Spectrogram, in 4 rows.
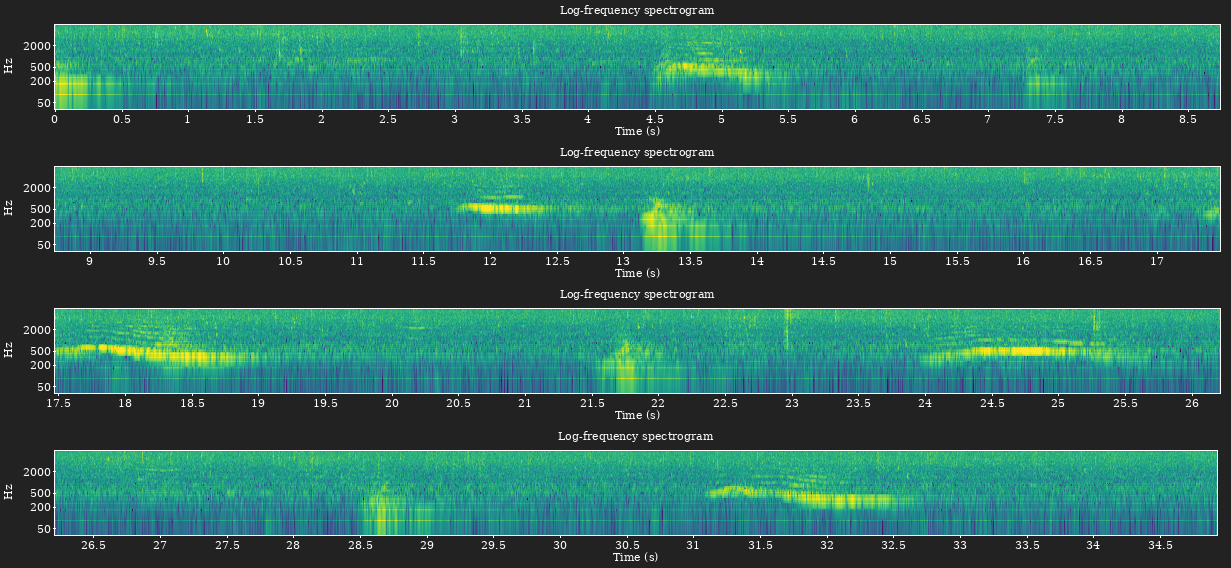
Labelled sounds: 4.7	5.1	humpback whale, 0.78 to 2.6 kHz
11.9	12.3	humpback whale, 1.0 to 1.2 kHz
17.6	18.5	humpback whale, 0.78 to 2.0 kHz
24.9	25.2	humpback whale, 0.78 to 1.0 kHz
26.8	27.2	humpback whale, 2.1 to 2.4 kHz
31.4	32.0	humpback whale, 0.97 to 1.6 kHz

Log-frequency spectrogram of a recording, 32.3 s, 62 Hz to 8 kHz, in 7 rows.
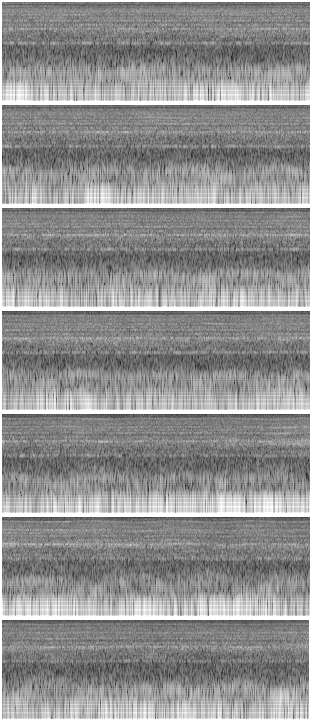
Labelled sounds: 13.8	14.4	vessel noise, 1.0 to 4.1 kHz
22.3	23.7	vessel noise, 1.0 to 7.2 kHz

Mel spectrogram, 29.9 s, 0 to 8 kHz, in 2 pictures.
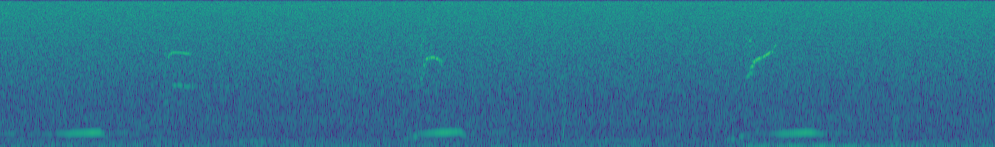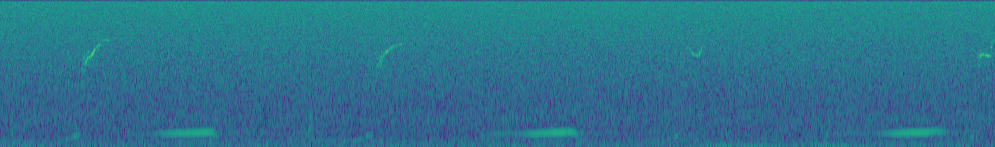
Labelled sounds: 2.5	2.9	humpback whale, 1.2 to 2.7 kHz
6.3	6.7	humpback whale, 1.9 to 2.4 kHz
11.2	11.7	humpback whale, 1.9 to 3.1 kHz
16.2	16.5	humpback whale, 2.0 to 3.2 kHz
20.6	21.0	humpback whale, 1.9 to 3.3 kHz
25.2	25.5	humpback whale, 2.4 to 3.0 kHz
29.6	29.8	humpback whale, 2.2 to 2.7 kHz

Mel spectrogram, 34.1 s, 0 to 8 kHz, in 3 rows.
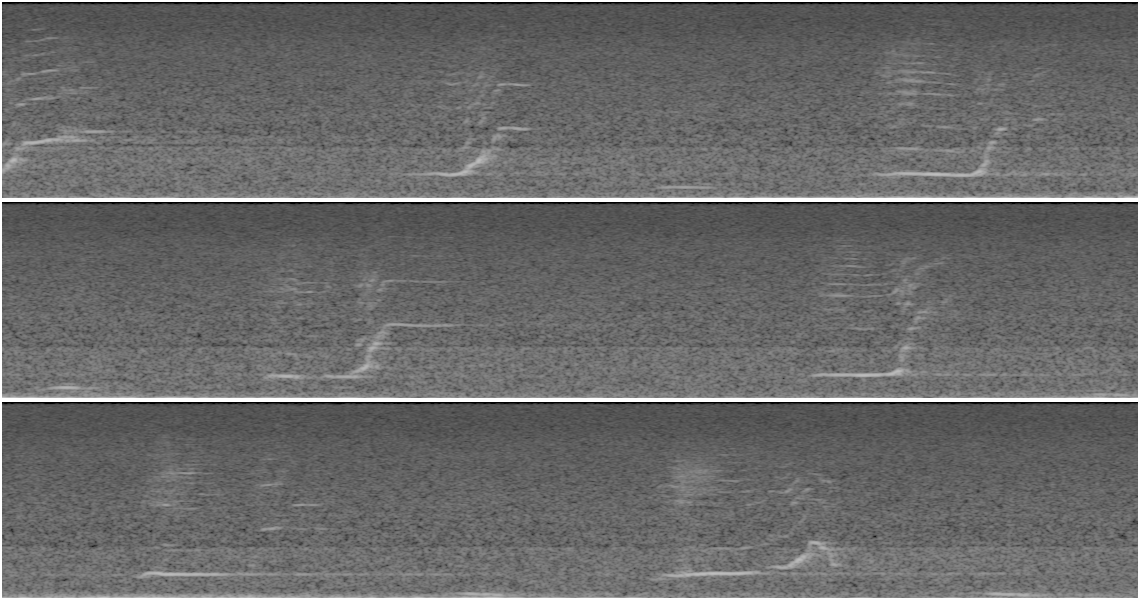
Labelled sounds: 0.0	1.1	humpback whale, 0.80 to 4.6 kHz
4.9	5.3	humpback whale, 0.80 to 2.2 kHz
8.9	9.4	humpback whale, 1.8 to 2.8 kHz
14.1	14.5	humpback whale, 1.9 to 2.4 kHz
15.0	15.8	humpback whale, 0.80 to 2.3 kHz
19.5	20.0	humpback whale, 1.7 to 2.9 kHz
20.4	20.8	humpback whale, 0.99 to 3.2 kHz
24.3	24.7	humpback whale, 2.4 to 2.8 kHz
25.3	25.9	humpback whale, 1.5 to 2.3 kHz

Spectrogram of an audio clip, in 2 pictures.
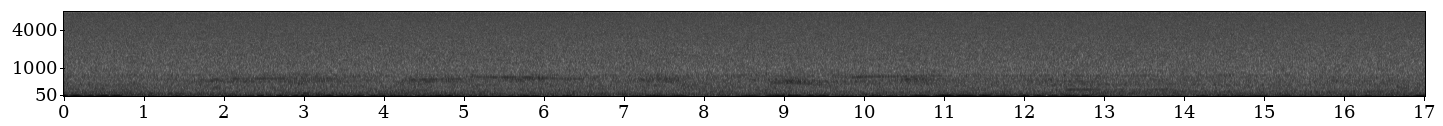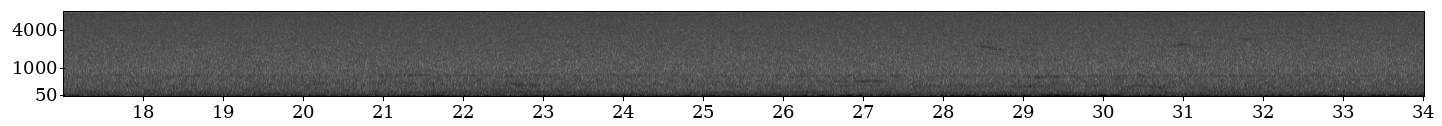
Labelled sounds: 28.4	28.8	humpback whale, 2.0 to 2.3 kHz

